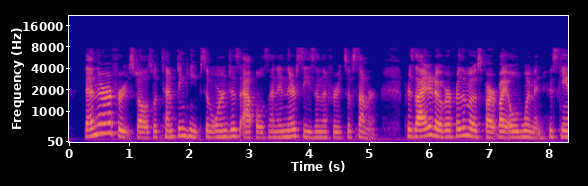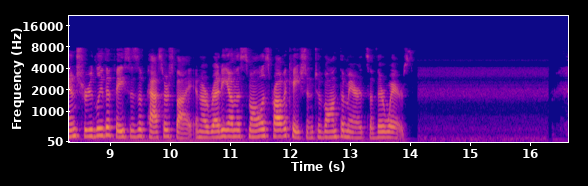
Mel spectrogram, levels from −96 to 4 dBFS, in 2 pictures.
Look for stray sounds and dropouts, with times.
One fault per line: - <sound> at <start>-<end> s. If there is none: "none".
none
